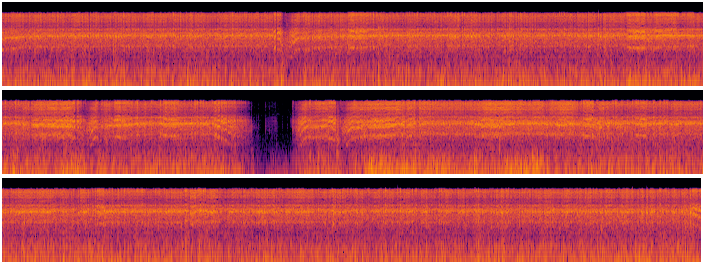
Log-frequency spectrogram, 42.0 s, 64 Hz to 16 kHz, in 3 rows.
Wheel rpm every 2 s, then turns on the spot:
220, 230, 210, 210, 230, 240, 230, 190, 200, 60, 140, 220, 220, 220, 230, 230, 230, 240, 230, 230, 210.
none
